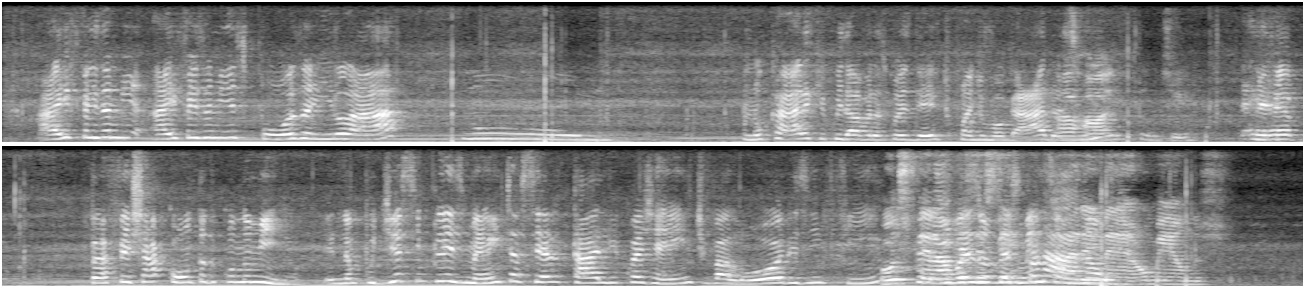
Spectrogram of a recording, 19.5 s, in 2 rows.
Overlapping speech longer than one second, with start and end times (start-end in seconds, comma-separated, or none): 16.8-18.1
